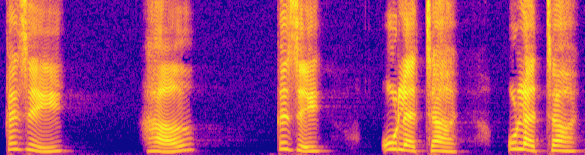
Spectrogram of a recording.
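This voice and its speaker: A man voicing a shrill, sharp-tongued fat market woman in an audio story, haggling and scolding loudly. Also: unhurried, no room sound, clean studio sound.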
